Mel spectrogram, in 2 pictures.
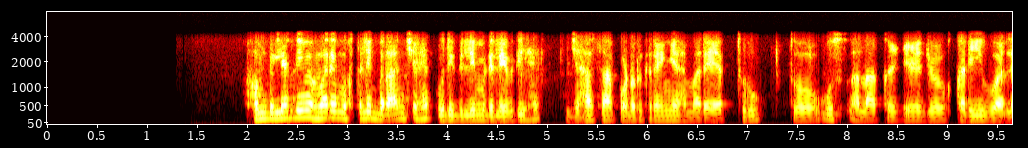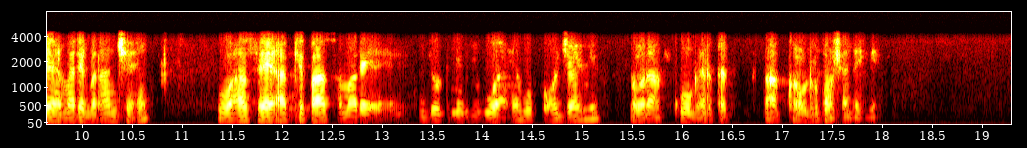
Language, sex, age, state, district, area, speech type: Urdu, male, 30-45, Delhi, North East Delhi, urban, conversation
